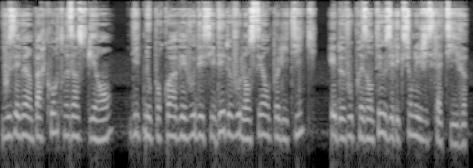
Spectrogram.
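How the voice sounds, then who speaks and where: A woman's voice: low voice, fairly even intonation, fairly quick, mellow, a little hiss or hum, natural voice. An actress playing a polite, probing female talk show presenter in a cartoon, formal and composed. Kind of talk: scripted broadcast interview in a cartoon.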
